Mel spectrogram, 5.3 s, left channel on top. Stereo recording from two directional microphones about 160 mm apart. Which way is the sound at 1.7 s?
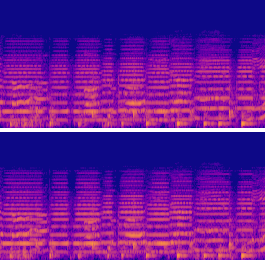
30° right (ahead or behind).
